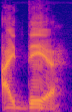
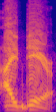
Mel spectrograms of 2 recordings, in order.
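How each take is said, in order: First: The word ends in a plain vowel without r. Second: The word ends with an added r sound. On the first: The speaker calls it right. "It's with an A" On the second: The speaker calls it wrong. "I used to call it idea all the time"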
